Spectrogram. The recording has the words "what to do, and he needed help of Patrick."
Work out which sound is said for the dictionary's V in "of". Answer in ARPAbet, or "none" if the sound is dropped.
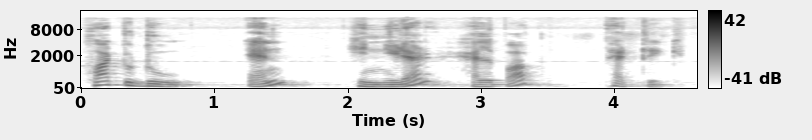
P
